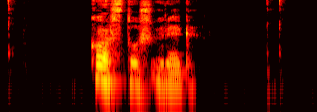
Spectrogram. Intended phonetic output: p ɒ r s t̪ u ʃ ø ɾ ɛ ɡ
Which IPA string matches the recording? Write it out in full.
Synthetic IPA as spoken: k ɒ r s t̪ o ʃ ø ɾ ɛ ɡ

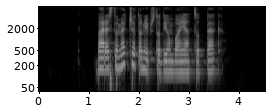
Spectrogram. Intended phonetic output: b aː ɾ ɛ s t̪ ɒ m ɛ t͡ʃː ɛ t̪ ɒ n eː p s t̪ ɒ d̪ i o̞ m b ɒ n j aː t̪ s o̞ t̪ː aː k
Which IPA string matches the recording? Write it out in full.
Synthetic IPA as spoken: b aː ɾ ɛ s t̪ ɒ m ɛ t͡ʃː ɛ t̪ ɒ n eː p ʃ t̪ ɒ d̪ i o̞ m b ɒ n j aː t̪ s o̞ t̪ː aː k

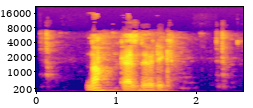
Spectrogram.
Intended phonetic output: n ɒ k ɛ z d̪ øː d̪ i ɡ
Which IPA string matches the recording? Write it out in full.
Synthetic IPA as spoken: n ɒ k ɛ z d̪ øː d̪ i k

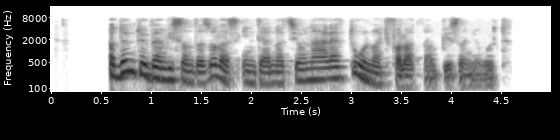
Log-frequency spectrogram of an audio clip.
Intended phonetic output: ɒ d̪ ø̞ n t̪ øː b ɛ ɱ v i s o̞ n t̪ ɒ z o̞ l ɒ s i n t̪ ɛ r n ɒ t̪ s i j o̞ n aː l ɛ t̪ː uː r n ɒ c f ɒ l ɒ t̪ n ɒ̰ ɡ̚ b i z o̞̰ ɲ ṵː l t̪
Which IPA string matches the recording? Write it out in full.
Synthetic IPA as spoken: ɒ d̪ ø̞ n t̪ øː b ɛ ɱ v i s o̞ n t̪ ɒ z o̞ l ɒ s i n t̪ ɛ r n ɒ t̪ s i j o̞ n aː l ɛ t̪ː uː l n ɒ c f ɒ l ɒ t̪ n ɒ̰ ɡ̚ b i z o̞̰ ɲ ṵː l t̪

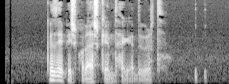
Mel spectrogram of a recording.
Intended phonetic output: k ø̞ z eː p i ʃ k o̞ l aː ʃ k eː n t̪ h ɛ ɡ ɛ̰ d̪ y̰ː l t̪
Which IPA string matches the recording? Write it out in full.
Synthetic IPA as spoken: k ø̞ z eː p i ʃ k o̞ l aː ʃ k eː n t̪ h ɛ ɡ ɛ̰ d̪ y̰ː l t̪

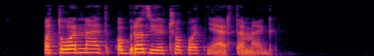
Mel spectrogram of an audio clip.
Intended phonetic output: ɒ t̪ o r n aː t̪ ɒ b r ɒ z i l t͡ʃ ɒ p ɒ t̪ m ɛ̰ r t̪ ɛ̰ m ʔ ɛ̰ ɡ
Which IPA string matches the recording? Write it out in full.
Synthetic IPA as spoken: ɒ t̪ o r n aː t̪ ɒ b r ɒ z i l t͡ʃ ɒ p ɒ t̪ ɲ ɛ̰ r t̪ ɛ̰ m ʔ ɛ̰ ɡ

